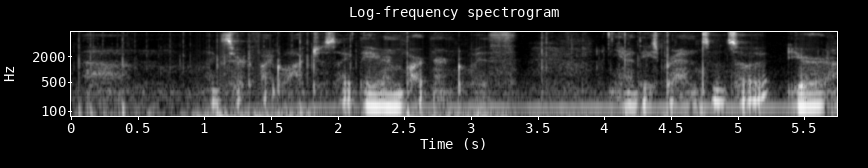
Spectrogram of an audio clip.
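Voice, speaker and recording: Clear background noise runs under speech delivered at a medium tempo. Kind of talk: casual ASMR talk describing a watch, rambling explanation. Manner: conversational, hesitant with fillers.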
